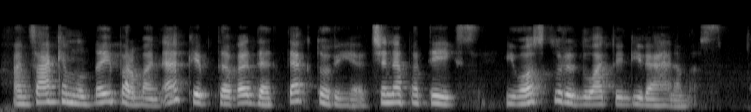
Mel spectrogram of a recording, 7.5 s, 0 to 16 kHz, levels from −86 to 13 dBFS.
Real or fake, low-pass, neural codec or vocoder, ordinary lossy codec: fake; 7.2 kHz; codec, 16 kHz, 0.8 kbps, ZipCodec; AAC, 96 kbps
